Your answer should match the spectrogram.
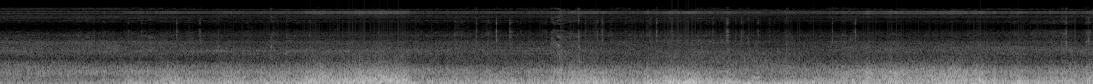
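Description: Wind buffeting a camera's microphone: a low, uneven rumble that swells and fades with the gusts.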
